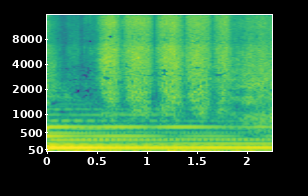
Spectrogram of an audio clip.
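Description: A hand rubs back and forth over a crinkly plastic sheet on paper, giving short scratchy rasps about three times a second. Sustained background music notes run underneath and are the loudest sound.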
